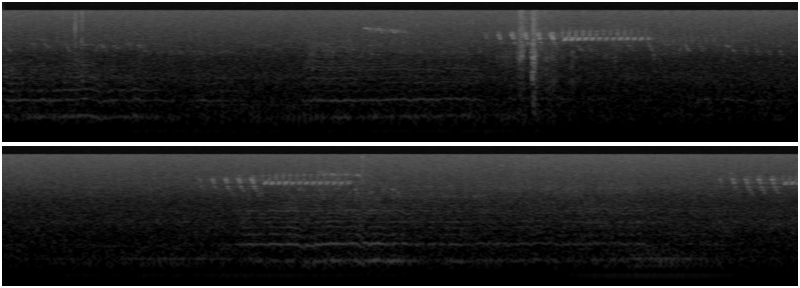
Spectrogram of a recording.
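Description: Bees buzz in a steady low drone that swells and fades as they fly past.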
